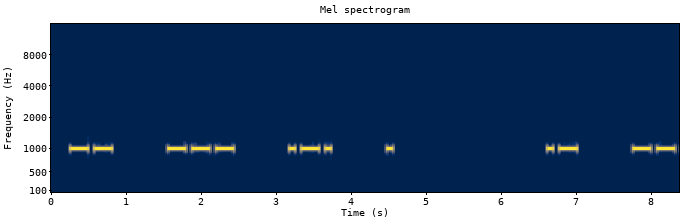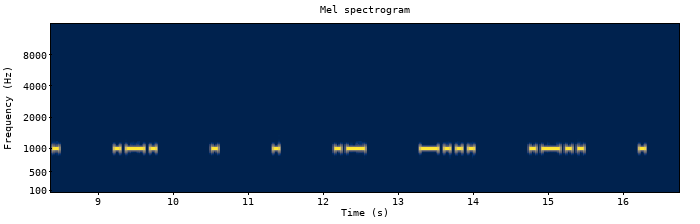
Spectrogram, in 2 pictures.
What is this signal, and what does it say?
Morse code, heard as a keyed tone, about 15 wpm, spaced as for 8 wpm, 1000 Hz. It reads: MORE AGREEABLE
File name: qotdfiles / 8wpm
